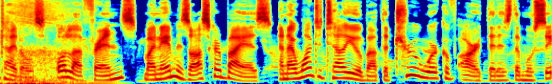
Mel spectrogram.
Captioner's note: speaks foreign language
